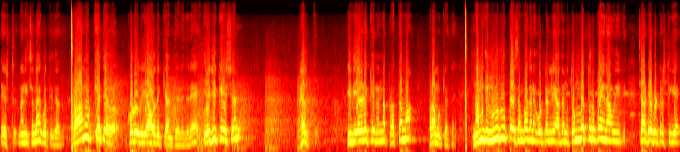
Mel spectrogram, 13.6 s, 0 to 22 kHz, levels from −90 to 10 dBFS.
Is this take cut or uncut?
cut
